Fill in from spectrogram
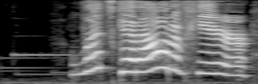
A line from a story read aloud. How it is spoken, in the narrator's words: yelled Elliot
